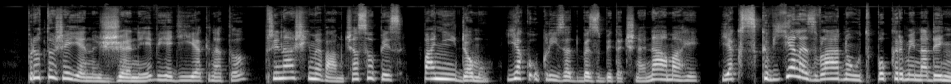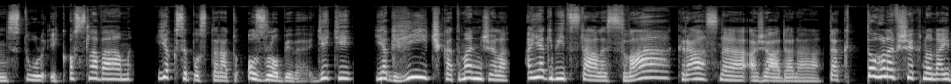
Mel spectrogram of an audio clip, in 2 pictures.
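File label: female Czech commercial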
